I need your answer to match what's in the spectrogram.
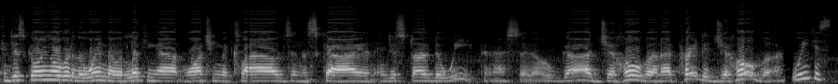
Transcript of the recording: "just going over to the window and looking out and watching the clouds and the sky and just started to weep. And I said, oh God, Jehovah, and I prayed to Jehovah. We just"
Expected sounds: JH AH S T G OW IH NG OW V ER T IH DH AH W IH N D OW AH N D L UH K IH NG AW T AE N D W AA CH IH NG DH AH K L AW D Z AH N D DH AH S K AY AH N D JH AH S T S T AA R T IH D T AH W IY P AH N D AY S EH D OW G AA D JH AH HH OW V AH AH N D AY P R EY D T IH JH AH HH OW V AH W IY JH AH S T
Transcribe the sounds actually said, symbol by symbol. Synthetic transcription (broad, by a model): JH AH S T G OW IH NG OW V ER T IH DH AH W IH N D OW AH N L UH K IH NG AW T W AA CH IH NG DH AH K L AW D Z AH N DH AH S K AY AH N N JH AH S T S T AA R T IH D T AH W IY P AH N AY S EH D OW G AA D JH AH HH OW V AH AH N AY P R EY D T IH JH AH HH OW V AH W IY JH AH S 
